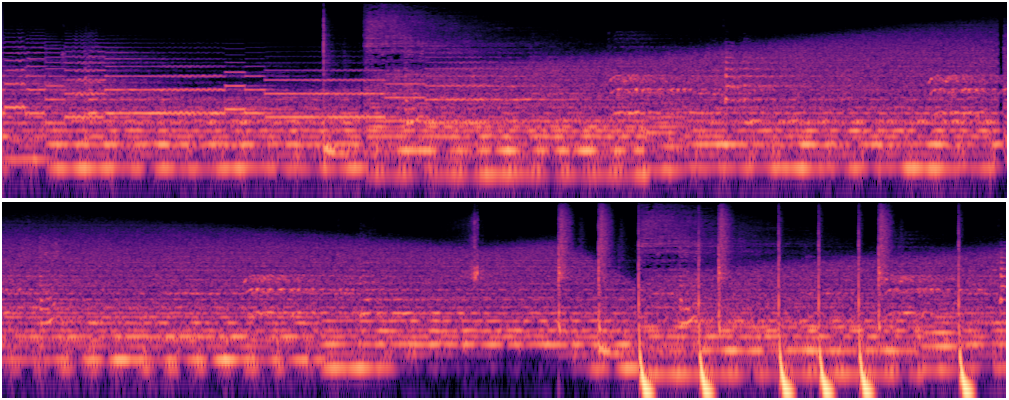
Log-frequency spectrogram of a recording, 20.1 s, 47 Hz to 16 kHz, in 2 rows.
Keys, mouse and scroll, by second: 0.3 click, 1.2-2.5 right drag, 2.5 click, 3.3-4.4 right drag, 4.4 click, 5.3 right click, 6.2 click, 7.1 right click, 7.9-8.6 middle drag, 8.6 click, 9.3-10.6 right drag, 10.6 click, 11.5 right click, 12.2-12.7 scroll down 1, 12.7 KP_1, 13.1-14.0 scroll up 2, 14.0 click, 14.7-16.0 drag, 16.5 g, 19.5 ctrl+s.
